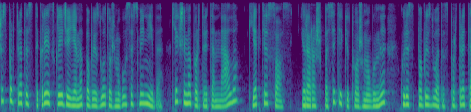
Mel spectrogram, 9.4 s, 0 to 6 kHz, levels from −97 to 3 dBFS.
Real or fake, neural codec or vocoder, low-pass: fake; codec, 44.1 kHz, 7.8 kbps, DAC; 5.4 kHz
